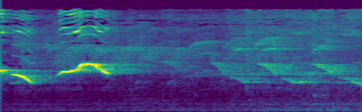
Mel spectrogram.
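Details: Lure recording of a masked laughingthrush to make birds start singing: two loud whistled slurs, the second arching up and down, followed by softer, drawn-out whistled tones.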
